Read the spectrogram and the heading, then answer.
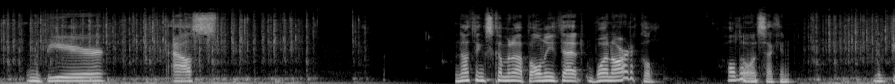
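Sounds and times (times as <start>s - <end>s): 
typing on a computer keyboard: 0.0s - 3.8s, 8.0s - 8.9s
speech: 0.3s - 2.4s, 4.6s - 6.7s, 7.3s - 8.0s, 8.7s - 8.9s.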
